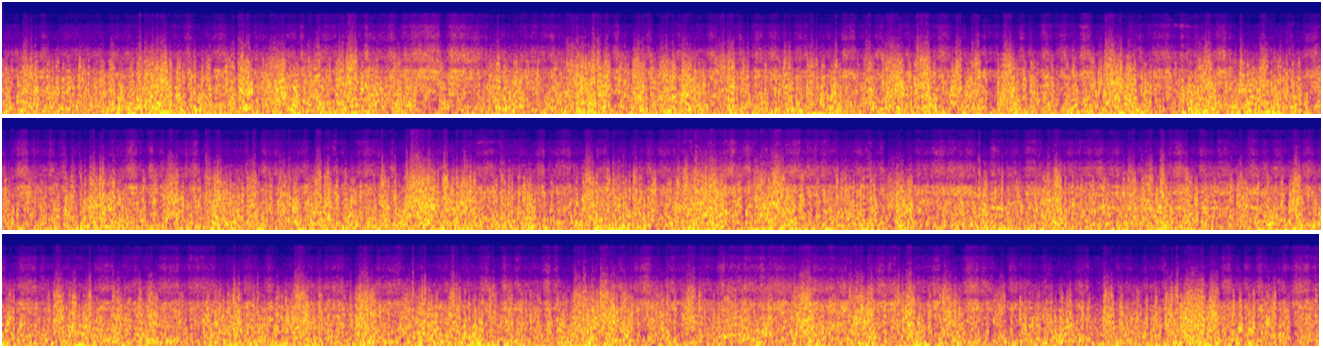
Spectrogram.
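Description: Steady wind buffeting the microphone over the running noise of a passenger train at speed, heard from the side of a moving coach.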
